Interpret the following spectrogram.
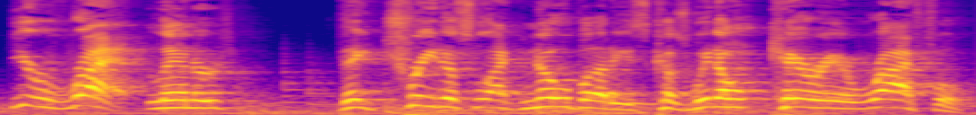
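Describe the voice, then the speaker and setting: A man's voice: high-pitched, normal speed, a bit bright, faint music behind. A man playing an indignant, self-important nerdy engineer guard in a comic video game.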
